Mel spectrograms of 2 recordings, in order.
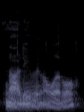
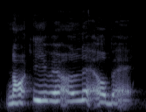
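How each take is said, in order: First: Said in the usual way. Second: Loud, high, hammed-up British accent. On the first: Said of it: "Can I do it? Probably not". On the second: Shown as a demonstration. Streamer showing chat her British accent, loud and high. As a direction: belt it out in a mock posh British accent. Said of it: "I love a British accent".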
